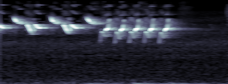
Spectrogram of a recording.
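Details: Nashville Warbler classic two-part 'sip, sip, sip, tea, tea, tea' song: four high, sweet paired notes, then a quicker, slightly lower trill of about six notes that fades out.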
